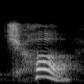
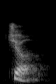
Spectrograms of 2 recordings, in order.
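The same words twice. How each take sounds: First: The ch is said with a puff of air. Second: The ch is said with no puff of air. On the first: "there's an extra H sound" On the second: "There is no air coming out"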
